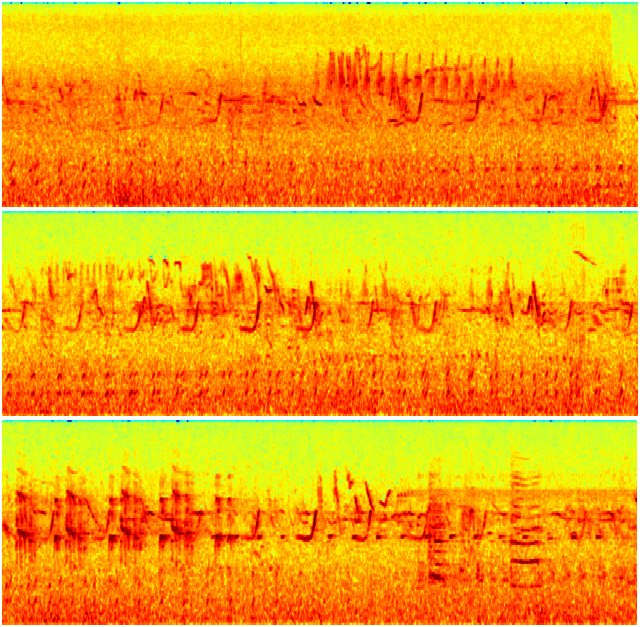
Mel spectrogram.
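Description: Songbirds chirping and singing together in many overlapping short calls and trills, with a faint steady hiss that cuts off about nine seconds in. Near the end a few lower calls join in.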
